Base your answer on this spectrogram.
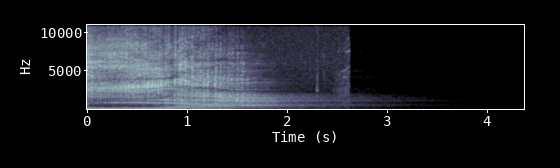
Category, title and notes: Sound effects > Experimental
Creature Monster Alien Vocal FX (part 2)-004
Alien, bite, Creature, demon, devil, dripping, fx, gross, grotesque, growl, howl, Monster, mouth, otherworldly, Sfx, snarl, weird, zombie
